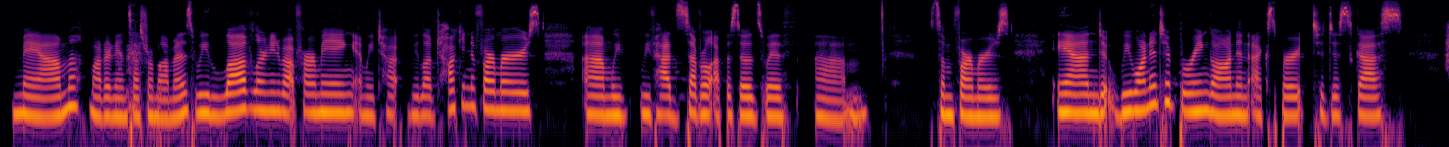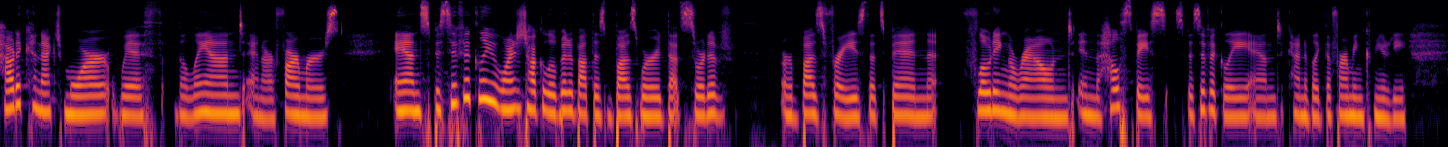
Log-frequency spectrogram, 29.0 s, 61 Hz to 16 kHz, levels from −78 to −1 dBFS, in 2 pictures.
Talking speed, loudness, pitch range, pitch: 170 wpm, -26 LUFS, 200-235 Hz, 210 Hz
